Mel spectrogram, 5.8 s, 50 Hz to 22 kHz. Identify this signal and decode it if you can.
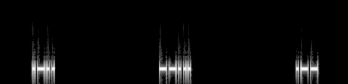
Morse code, heard as a keyed tone, about 30 wpm, spaced as for 5 wpm, 700 Hz. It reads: L7W
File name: Lesson 37e - Letter x - Three Characters 30wpm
